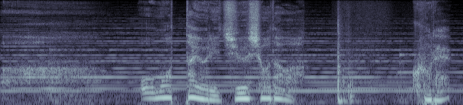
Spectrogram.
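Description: A man's voice: mid-range voice, slow pace, lightly acted. Man acting a blunt, exasperated teenage boy. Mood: baffled, exasperated. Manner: casual, sarcastic, incredulous. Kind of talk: Japanese anime audio drama acting. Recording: music behind the voice.

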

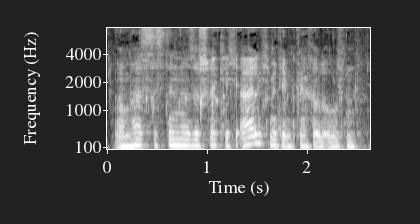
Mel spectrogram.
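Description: An actor playing an anxious, precise nephew who analyses everything, in a German radio drama. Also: male voice, fairly high pitch, racing, background noise, lightly acted. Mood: dutiful, coaxing. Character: fussy, anxious, analytical nephew, dutiful toward his aunt.

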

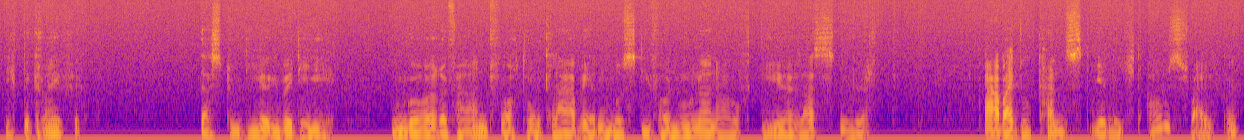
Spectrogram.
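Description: A feverish dying old Grand Inquisitor. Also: male voice, on the low side, warm tone, poor audio. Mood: solemn. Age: older. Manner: slow, solemn dictating with sudden feverish outbursts. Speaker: actor in a radio drama. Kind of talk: radio drama acting.

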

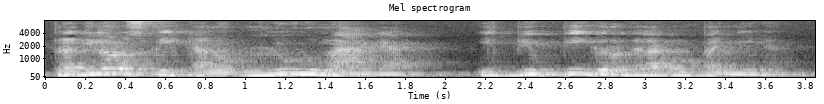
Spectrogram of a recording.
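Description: A man delivering a scripted theatrical monologue as a storyteller, measured, with deliberate dramatic pauses. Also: fairly high pitch, sing-song, a little mellow. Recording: very echoey room, distant mic, slight noise.

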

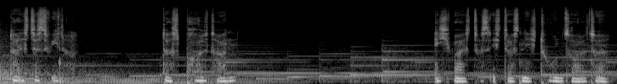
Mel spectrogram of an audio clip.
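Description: Brooding wife in her 30s, lowish voice, hushed slow radio drama monologue, music behind it. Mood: tense, fearful. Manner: hushed, deliberate, short sentences, sometimes near whisper. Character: brooding wife of a vanished tycoon, 37, mother. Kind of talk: literary radio drama monologue, first person.

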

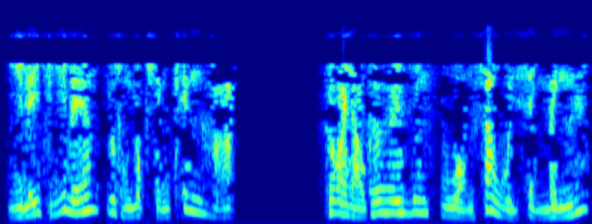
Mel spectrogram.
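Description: A man's voice: on the high side, lively intonation, normal speed, slight background noise, lightly acted. A man voicing a worldly, chiding noblewoman who consoles like an older sister, emphatic, in a Cantonese storytelling. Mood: emphatic, frank. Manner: emphatic, scolding, sighing. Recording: dull lo-fi radio sound with room echo.

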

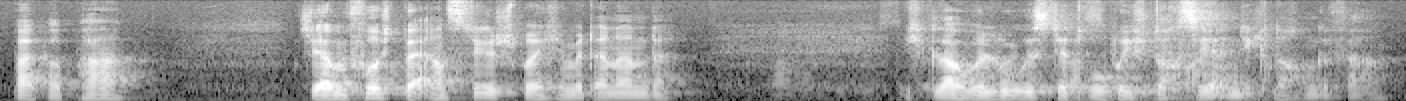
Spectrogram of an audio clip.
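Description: A man's voice: lowish voice, flat delivery, normal speed, a crowd in the background, close to an everyday voice. An actor playing a teasing, affectionate young man, an easygoing brother with a chatty, wry manner in a radio play. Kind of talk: German radio play acting.

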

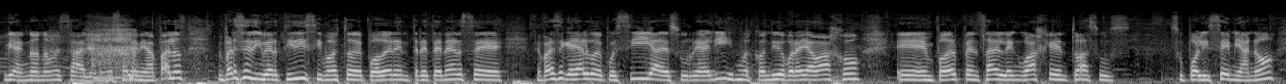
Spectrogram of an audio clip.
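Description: A woman's voice: mid-range voice, fairly even intonation, fairly quick, soft background music. An Argentine woman hosting an informal radio interview, chatty and encouraging, often thinking aloud. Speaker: radio host interviewing students. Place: radio broadcast at a microphone.

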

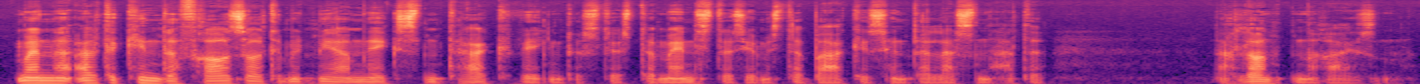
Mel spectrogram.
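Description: Deep, close-miked male narrator, sorrowful and reflective, grave dramatic pauses, 1960s radio play. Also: a little mellow, no room sound. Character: grown man sorrowfully recalling his own past, reflective, haunted.

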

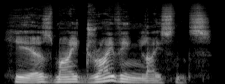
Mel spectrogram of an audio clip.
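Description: A man reading phrases for a language course, slowly and deliberately, recorded close to the mic. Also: lowish voice, husky, no echo. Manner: slow, deliberate, carefully spoken phrases.

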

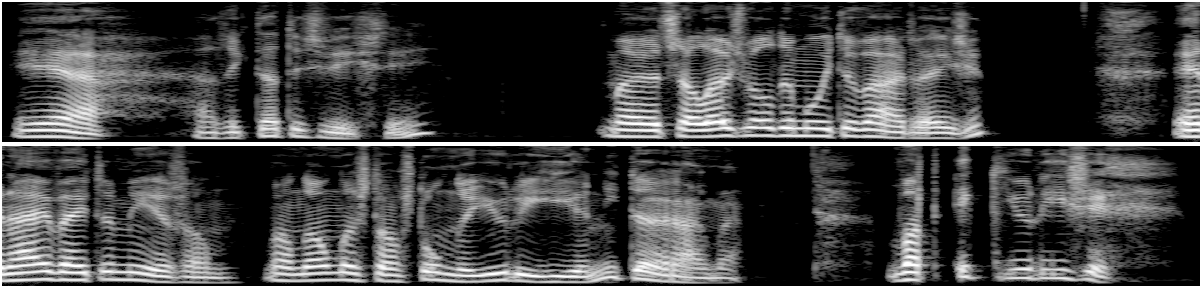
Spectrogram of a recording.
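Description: A man's voice: mid-range voice, animated, unhurried, gravelly, darkish tone, no echo. A man voicing a blustering, scheming village constable in a storybook, hesitating and stammering as he talks. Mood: conspiratorial, urging. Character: scheming village constable, blustering, flustered before his superior.

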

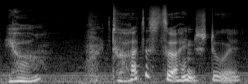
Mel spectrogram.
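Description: An actress in a radio drama playing an anxious, caring older sister with a guilty streak, speaking naturalistically and intimately. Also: female voice, fairly low pitch, a little slow, creaky, a little mellow. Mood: gentle, wistful. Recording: music behind the voice. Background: music.

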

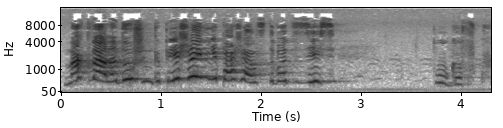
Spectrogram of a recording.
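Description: A carefree teenage girl from a village in an old radio musical comedy. Her voice is high and swings freely as she teases and wheedles with affection. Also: expressive, moderate pace, a bit bright. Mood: playful, coaxing. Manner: playful, wheedling.

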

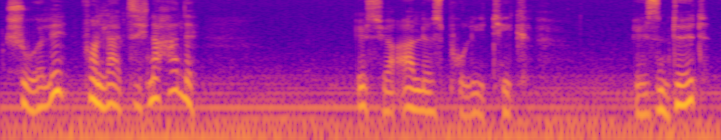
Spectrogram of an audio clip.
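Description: A woman's voice: lowish voice, very animated, measured pace, background noise. An actress playing a chatty traveling woman who mixes English into her speech, in a radio play. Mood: chatty, concerned. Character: chatty traveling woman mixing English into German, anxious about her visa. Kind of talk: German radio play acting.

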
